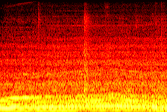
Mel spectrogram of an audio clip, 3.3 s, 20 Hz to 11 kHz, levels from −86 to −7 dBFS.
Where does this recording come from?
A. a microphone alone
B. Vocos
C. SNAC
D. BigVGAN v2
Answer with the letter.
D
